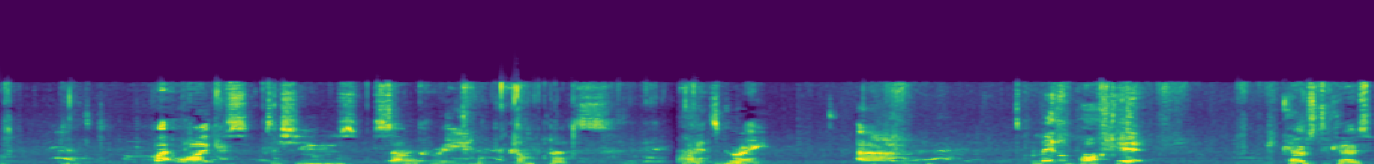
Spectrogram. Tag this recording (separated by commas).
Speech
